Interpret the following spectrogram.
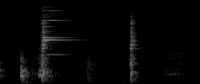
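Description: A metronome being reset to two-four: a couple of small clicks and one short ringing tone about half a second in, then another sharp click a little after a second.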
